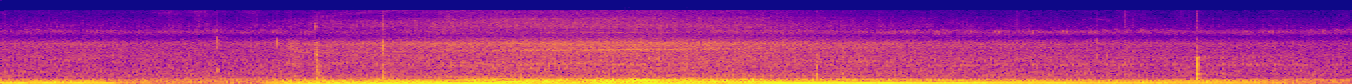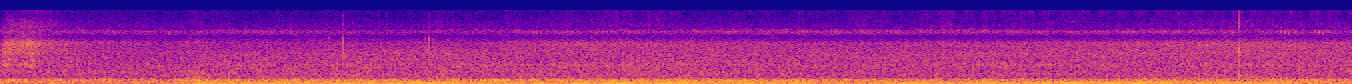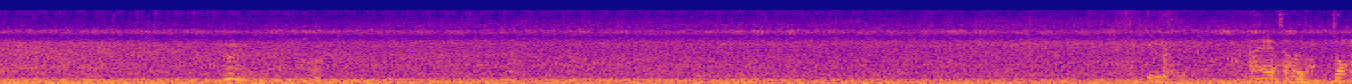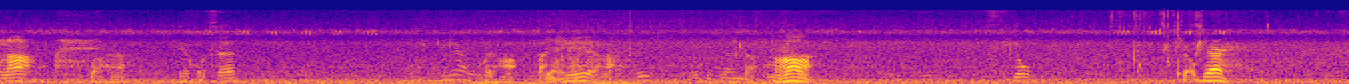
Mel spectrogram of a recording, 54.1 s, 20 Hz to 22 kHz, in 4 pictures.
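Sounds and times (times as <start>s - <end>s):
engine running with low drone: 0.0s - 40.4s.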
